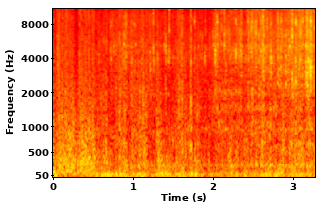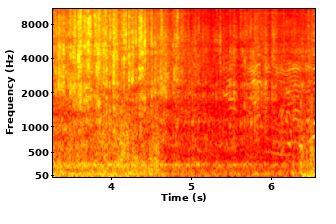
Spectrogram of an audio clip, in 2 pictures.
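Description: V8 race cars' engines running down the strip, with wind buffeting the microphone; a steady engine tone swells from about two to four seconds in.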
